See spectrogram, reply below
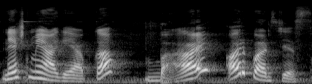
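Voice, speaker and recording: A young woman from India teaching English grammar online, explaining word pairs warmly to viewers she calls children. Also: medium pitch, huge pitch swings, measured pace, breathy edge, soft background music.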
